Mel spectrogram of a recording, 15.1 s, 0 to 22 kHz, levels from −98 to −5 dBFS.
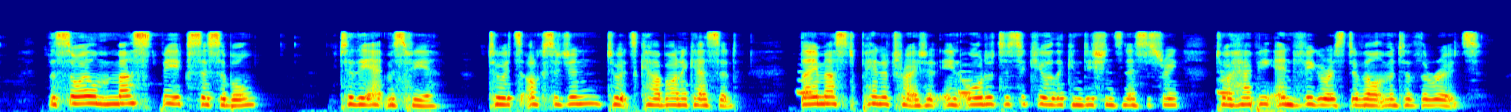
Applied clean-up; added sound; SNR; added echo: classical method WPE with log-MMSE.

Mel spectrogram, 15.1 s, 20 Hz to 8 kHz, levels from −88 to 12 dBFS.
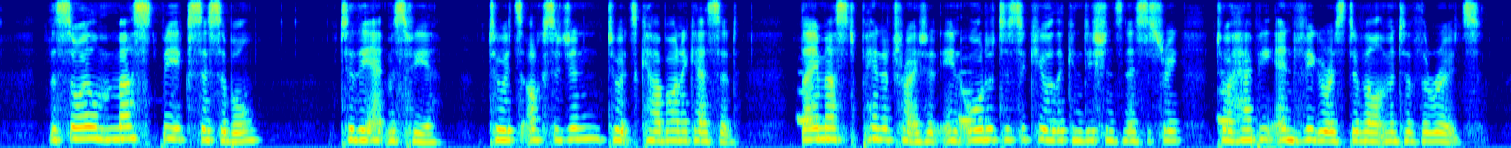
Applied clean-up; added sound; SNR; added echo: none; Brass instrument; 14 dB; reverberation time 0.2 s.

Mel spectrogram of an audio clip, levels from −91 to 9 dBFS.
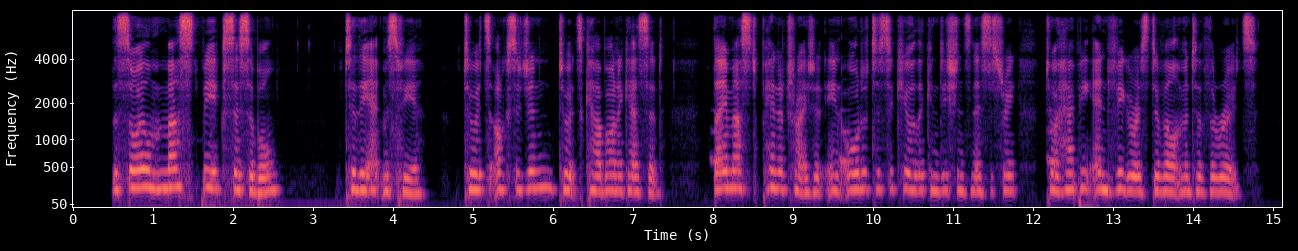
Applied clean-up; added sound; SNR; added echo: neural mask model DeepFilterNet 3.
